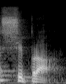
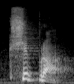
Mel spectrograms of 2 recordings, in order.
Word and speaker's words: क्षिप्रा: ये सिवान और ये शिप्रा, दरअसल ये सही उच्चारण नहीं है शिप्रा, शिप्रा को ऐसे लिखते हैं क्षिप्रा, ये सही नहीं है, ये शिप्रा सही नहीं है, सही क्या होता है उच्चारण, क्षिप्रा।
